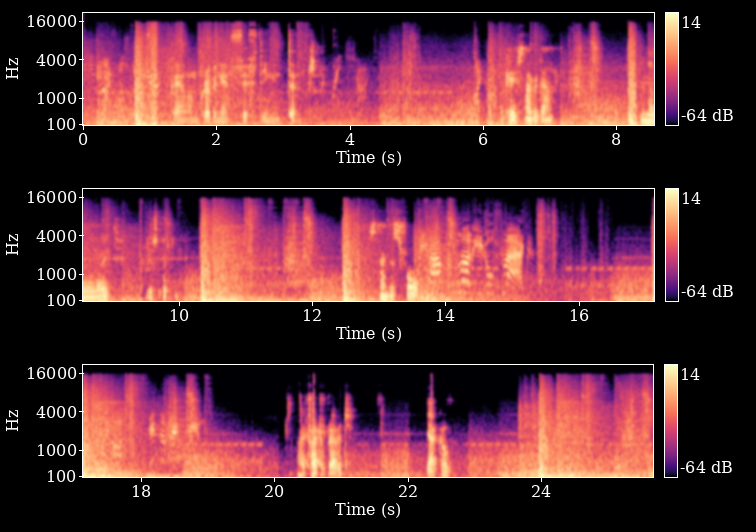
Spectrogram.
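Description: Explosions boom loudly in a game.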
